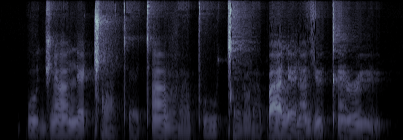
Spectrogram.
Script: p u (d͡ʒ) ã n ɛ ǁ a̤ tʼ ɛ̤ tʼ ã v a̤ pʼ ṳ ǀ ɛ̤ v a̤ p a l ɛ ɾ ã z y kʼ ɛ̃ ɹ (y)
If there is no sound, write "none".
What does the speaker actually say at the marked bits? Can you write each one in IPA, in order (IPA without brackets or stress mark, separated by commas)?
d͡ʒ, y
